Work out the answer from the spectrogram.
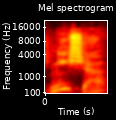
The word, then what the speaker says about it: Missouri: Since we have teams from Missouri in that tournament, they cannot start until Friday. That's the state. In Misha, that's how you pronounce it over there.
